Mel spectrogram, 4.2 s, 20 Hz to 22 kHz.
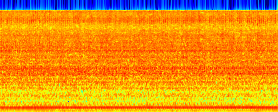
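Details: Vauxhall Cavalier Mk2 after new distributor cap and rotor arm (previously missing until warm): steady even idle hum, constant low note, no misses or stumbles; normal idle.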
